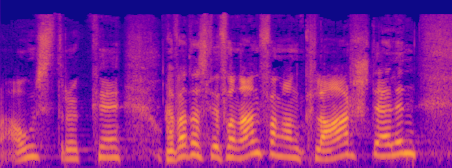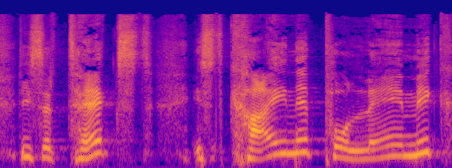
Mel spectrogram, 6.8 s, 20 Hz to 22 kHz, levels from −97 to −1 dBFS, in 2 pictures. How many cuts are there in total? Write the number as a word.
one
